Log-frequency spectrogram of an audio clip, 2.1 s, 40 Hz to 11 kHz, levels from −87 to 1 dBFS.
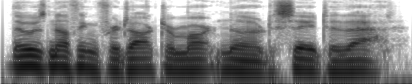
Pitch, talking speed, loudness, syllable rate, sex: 110 Hz, 290 wpm, -15 LUFS, 7.4 syllables/s, male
